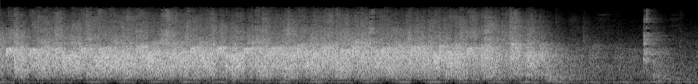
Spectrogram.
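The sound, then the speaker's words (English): Loud, dense applause with slow clapping mixed in, holding steady for about five seconds before fading away, followed by one last sharp clap. No one speaks. “I was slow clapping you.”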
